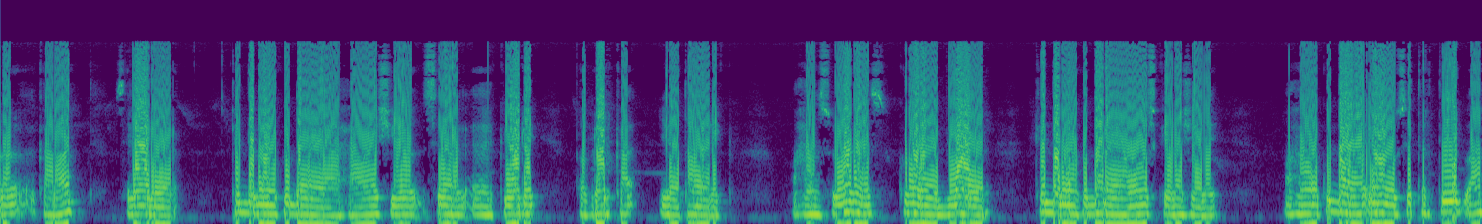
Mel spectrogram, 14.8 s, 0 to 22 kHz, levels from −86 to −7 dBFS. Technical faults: integer overflow; MP3 compression

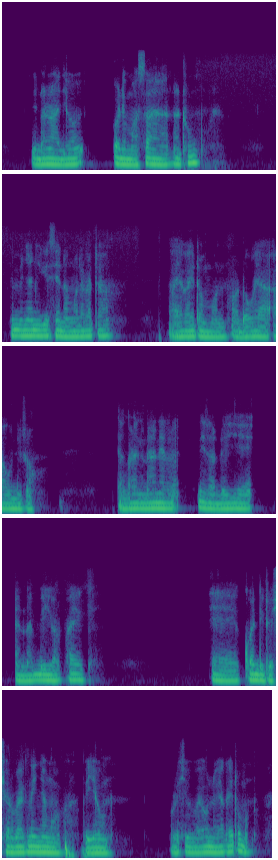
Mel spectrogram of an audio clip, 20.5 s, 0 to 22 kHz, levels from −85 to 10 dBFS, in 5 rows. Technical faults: switching supply whistle

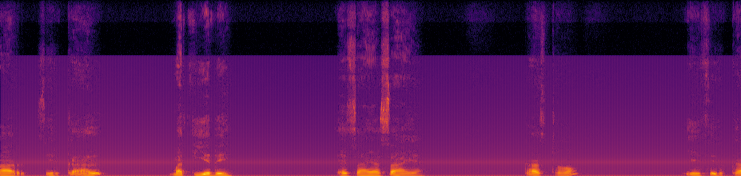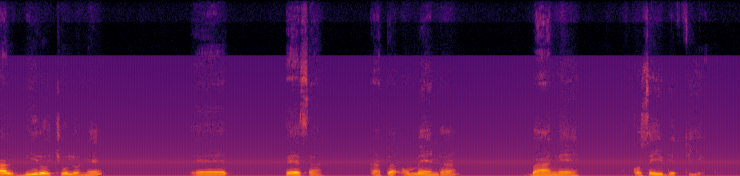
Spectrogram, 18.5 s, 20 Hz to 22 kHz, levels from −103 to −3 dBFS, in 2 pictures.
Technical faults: mains buzz

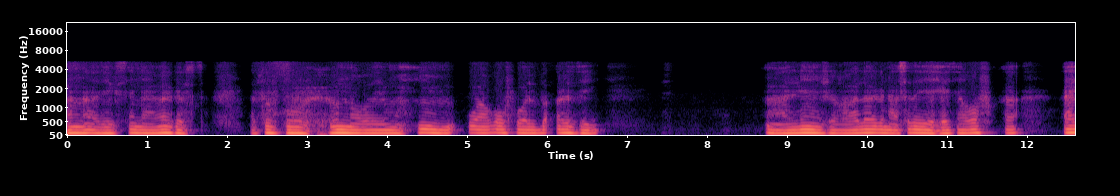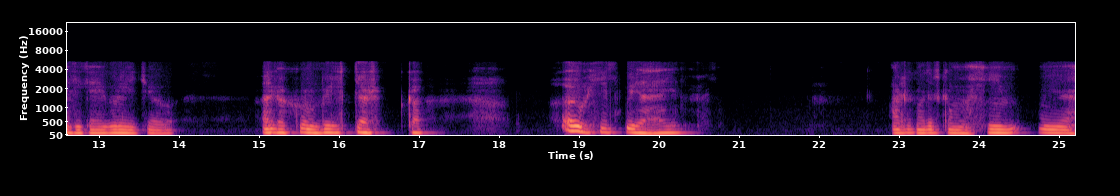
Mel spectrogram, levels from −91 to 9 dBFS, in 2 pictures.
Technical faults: 4-bit ADPCM compression

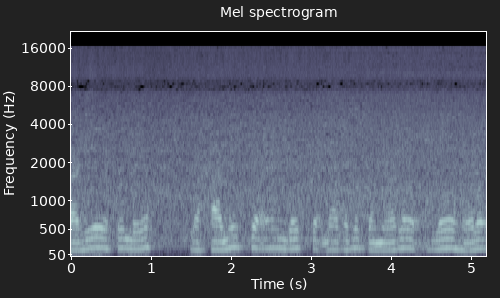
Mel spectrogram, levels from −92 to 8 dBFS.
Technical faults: adaptive stream starting at a low bitrate

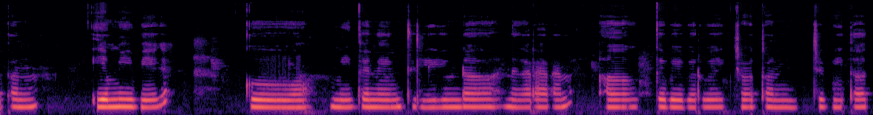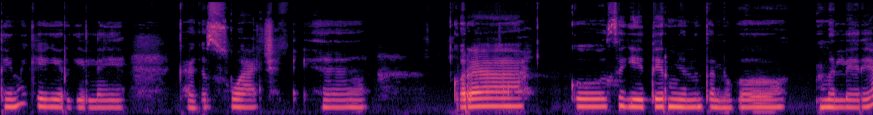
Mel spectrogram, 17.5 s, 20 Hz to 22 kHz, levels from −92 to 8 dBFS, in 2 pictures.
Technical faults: burst of packet loss; short concealed packet loss

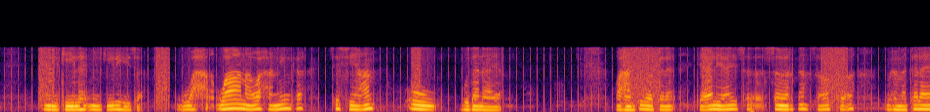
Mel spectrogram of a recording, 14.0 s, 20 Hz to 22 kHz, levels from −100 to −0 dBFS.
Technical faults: Wi-Fi interference; packet loss with pitch repetition

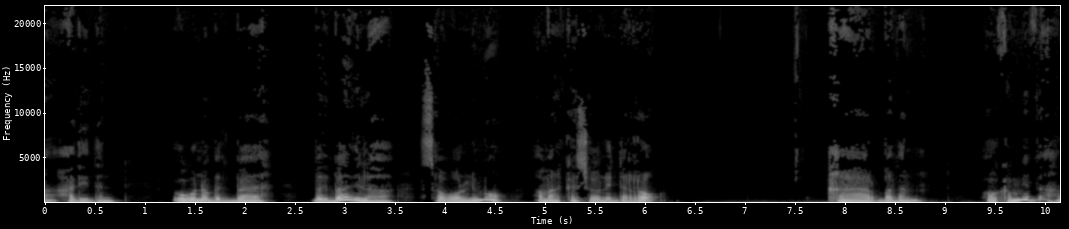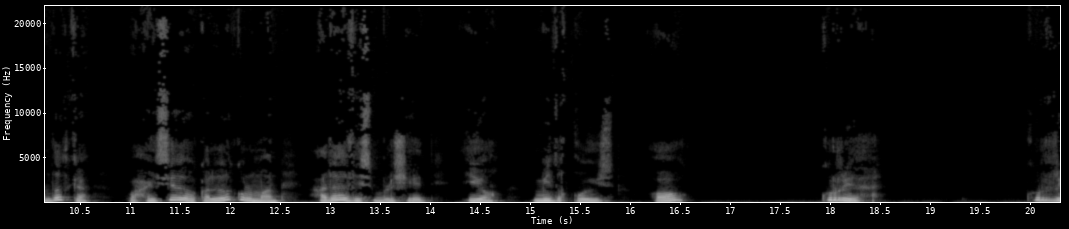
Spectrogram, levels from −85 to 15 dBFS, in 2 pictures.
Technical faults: MP3 compression

